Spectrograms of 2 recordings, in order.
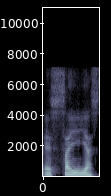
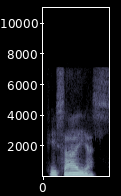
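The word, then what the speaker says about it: Ἠσαΐας: contohnya adalah esaias ya Jadi bukan esaias tapi esay yesayaas nah ini contoh penggunaan ee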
